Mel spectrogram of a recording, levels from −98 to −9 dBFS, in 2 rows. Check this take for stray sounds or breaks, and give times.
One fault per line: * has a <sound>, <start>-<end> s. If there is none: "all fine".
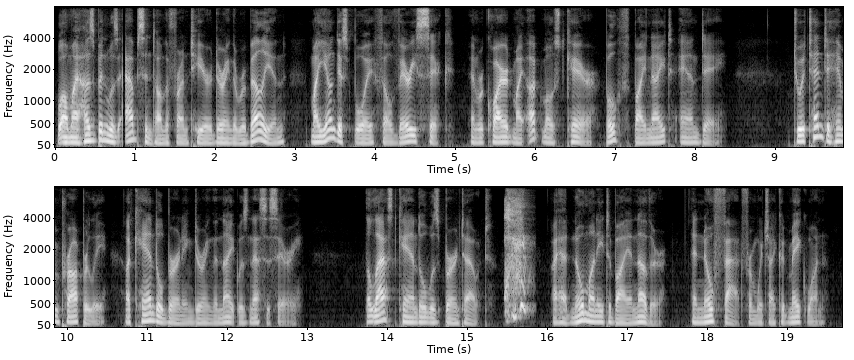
* has a dropout, 0.8-0.9 s
* has a sneeze, 15.5-15.9 s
